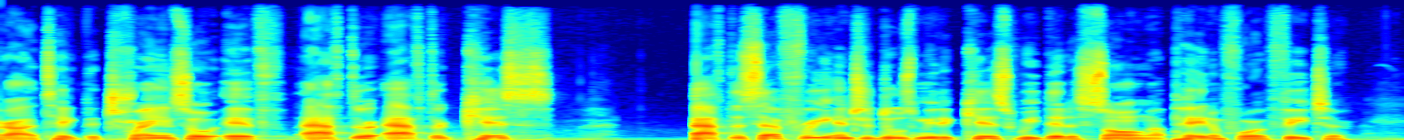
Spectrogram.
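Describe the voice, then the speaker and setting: A man talks at a fairly quick pace. He has a Boston accent. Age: 30s. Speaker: rapper. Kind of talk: casual interview. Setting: studio. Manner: animated.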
